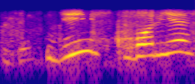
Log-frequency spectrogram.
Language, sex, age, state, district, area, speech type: Urdu, female, 30-45, Uttar Pradesh, Lucknow, urban, conversation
